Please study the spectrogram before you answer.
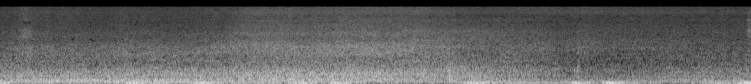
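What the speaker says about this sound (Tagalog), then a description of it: "Yan o, laking alon o." Big ocean waves crash and roar continuously along a shore where a hut stands, as a loud, dense, surging wash with only slight swells in strength.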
